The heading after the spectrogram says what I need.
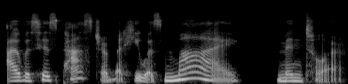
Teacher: we have to stress that my because we're contrasting the possessive in this case usually you wouldn't say he was my mentor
